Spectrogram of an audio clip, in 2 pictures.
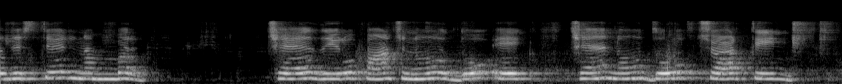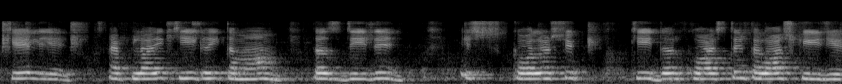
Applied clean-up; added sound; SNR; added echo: neural separator model SepFormer DNS4.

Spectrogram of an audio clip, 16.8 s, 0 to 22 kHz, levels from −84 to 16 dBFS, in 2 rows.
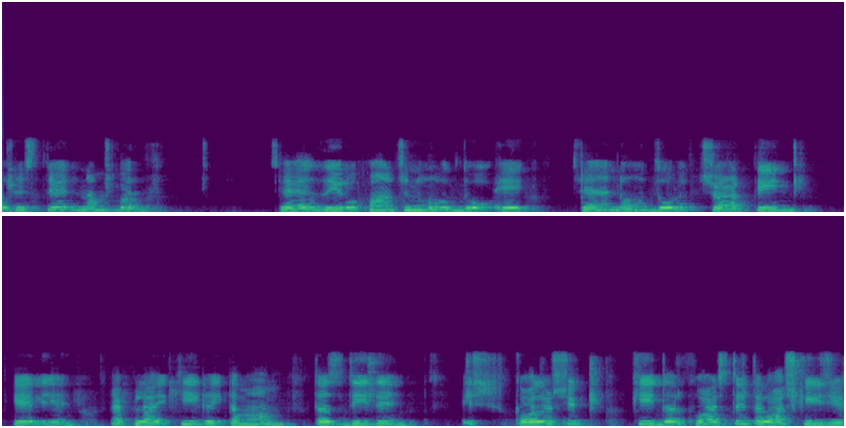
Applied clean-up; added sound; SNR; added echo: neural mask model DeepFilterNet 3.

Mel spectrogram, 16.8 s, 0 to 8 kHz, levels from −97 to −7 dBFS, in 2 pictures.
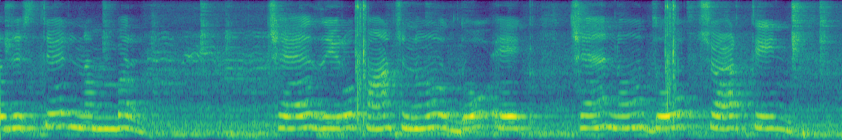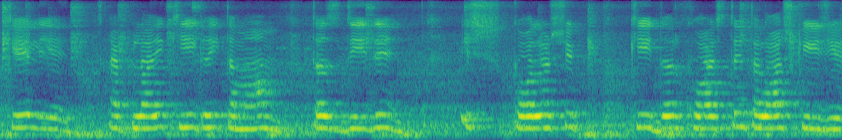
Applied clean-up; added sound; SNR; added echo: none; Camera; 13 dB; reverberation time 1.4 s.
